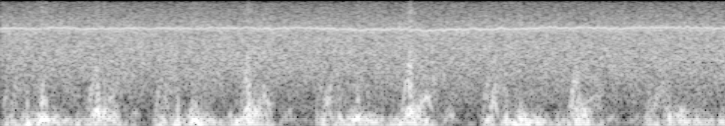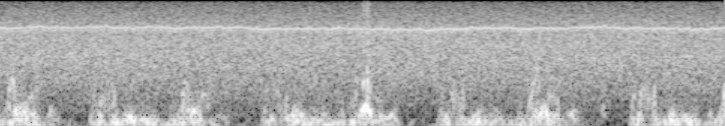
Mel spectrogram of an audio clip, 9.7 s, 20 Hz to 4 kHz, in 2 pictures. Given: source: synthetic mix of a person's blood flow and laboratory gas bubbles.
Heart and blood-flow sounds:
Doppler ultrasound of blood flow; precordium
8.82-8.90 s: bubbles
From the record:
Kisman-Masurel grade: 112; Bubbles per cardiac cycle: 1 to 2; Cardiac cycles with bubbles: 1 to 10%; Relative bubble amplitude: moderate (0.250 to 0.450); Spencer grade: 1 (occasional bubble signal discernible with the cardiac motion signal, with majority of cardiac periods free of bubbles); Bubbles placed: only in the low amplitude regions of the cardiac cycle

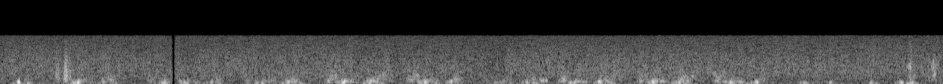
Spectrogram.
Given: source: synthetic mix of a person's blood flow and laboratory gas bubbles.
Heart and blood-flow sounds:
Doppler ultrasound of blood flow; precordium
5.31-5.67 s: bubbles
9.07-9.16 s: bubbles
9.28-9.42 s: bubbles
From the record:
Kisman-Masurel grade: 122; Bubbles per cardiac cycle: 1 to 2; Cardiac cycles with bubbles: 10 to 50%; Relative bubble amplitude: moderate (0.250 to 0.450); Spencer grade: 2 (many but less than half of the cardiac periods contain bubble signals, singularly or in groups); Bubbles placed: anywhere in the cardiac cycle

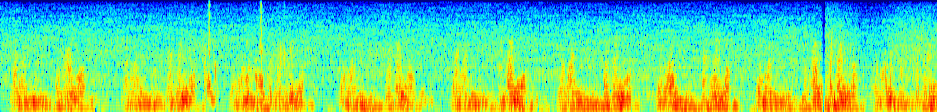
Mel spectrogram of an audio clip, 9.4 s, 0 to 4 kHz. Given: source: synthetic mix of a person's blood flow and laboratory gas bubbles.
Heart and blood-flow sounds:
Doppler ultrasound of blood flow; precordium
2.00-2.19 s: bubbles
2.44-2.88 s: bubbles
From the record:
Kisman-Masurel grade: 212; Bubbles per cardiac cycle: several, 3 to 8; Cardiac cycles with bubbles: 1 to 10%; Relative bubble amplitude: moderate (0.250 to 0.450); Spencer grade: 1 (occasional bubble signal discernible with the cardiac motion signal, with majority of cardiac periods free of bubbles); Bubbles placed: only in the low amplitude regions of the cardiac cycle

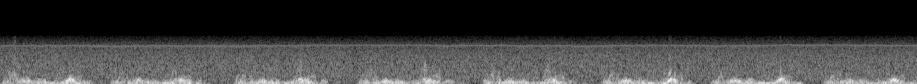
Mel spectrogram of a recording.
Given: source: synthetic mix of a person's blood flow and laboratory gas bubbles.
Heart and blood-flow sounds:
Doppler ultrasound of blood flow; precordium
0.06-0.21 s: bubbles
From the record:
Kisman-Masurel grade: 211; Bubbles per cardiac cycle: several, 3 to 8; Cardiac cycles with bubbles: 1 to 10%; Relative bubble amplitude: barely perceptible (0.100 to 0.250); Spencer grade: 1 (occasional bubble signal discernible with the cardiac motion signal, with majority of cardiac periods free of bubbles); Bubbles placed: only in the low amplitude regions of the cardiac cycle

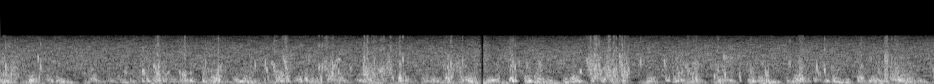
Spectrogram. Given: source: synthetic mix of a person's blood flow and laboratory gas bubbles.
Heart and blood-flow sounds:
Doppler ultrasound of blood flow; precordium
0.00-0.45 s: bubbles
0.88-0.98 s: bubbles
1.24-1.71 s: bubbles
1.77-2.27 s: bubbles
2.35-2.94 s: bubbles
2.97-3.54 s: bubbles
3.59-4.07 s: bubbles
4.25-4.38 s: bubbles
4.42-4.67 s: bubbles
4.71-4.80 s: bubbles
4.93-5.03 s: bubbles
5.05-5.42 s: bubbles
5.72-6.32 s: bubbles
6.37-7.03 s: bubbles
7.11-7.44 s: bubbles
7.47-7.58 s: bubbles
7.61-7.74 s: bubbles
7.86-7.93 s: bubbles
7.95-8.40 s: bubbles
8.55-9.14 s: bubbles
9.31-9.34 s: bubbles
From the record:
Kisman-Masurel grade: 342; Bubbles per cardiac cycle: rolling drumbeat, 9 or more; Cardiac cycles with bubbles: 100%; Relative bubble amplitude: moderate (0.250 to 0.450); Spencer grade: 3 (all of the cardiac periods contain showers or single bubble signals, but not dominating or overriding the cardiac motion signals); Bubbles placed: anywhere in the cardiac cycle

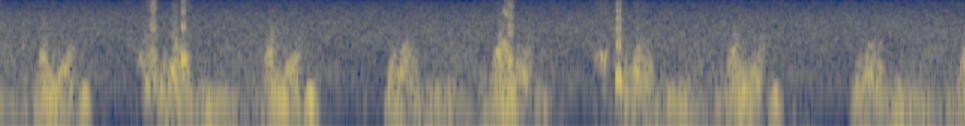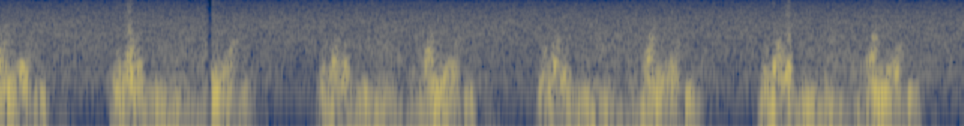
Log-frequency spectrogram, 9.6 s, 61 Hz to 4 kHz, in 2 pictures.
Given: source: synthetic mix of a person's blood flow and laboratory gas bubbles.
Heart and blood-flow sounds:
Doppler ultrasound of blood flow; precordium
0.68-0.81 s: bubbles
0.88-0.97 s: bubbles
2.50-2.61 s: bubbles
2.96-3.15 s: bubbles
From the record:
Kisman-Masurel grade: 123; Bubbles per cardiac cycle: 1 to 2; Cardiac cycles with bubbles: 10 to 50%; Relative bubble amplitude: loud (0.450 to 0.775); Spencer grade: 2 (many but less than half of the cardiac periods contain bubble signals, singularly or in groups); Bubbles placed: anywhere in the cardiac cycle

